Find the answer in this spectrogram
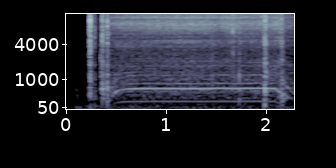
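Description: Camera sound effect: a few quick clicks, then a steady motorised whir for about a second and a half that stops.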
